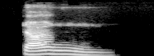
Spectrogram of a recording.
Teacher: Each time I hit those two tone marks, I could feel slight reverberation in my mouth because I'm doing high tone.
